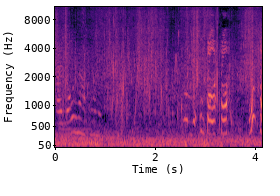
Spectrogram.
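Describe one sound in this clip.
A hand splashes in shallow water.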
